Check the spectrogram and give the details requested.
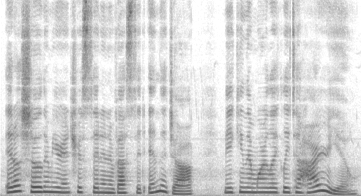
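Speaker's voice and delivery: put-on high, girlish, helpful advice; neighbor girl advising. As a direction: pitch it up as the well-meaning girl next door.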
